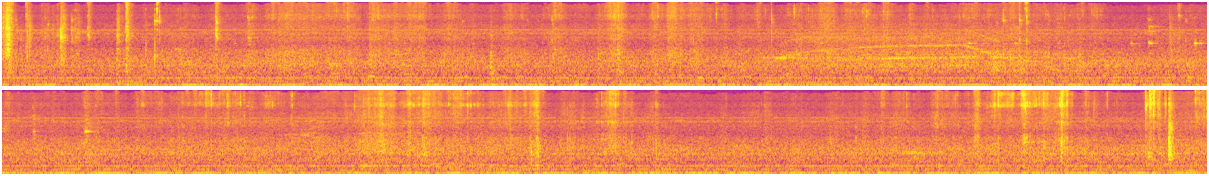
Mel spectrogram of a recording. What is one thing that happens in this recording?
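A feather boa rustles softly as it is handled.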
